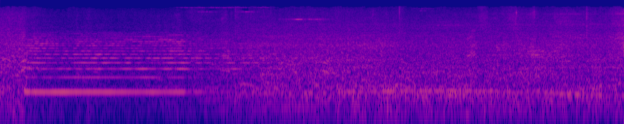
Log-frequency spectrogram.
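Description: Vehicle horn sounding one steady, unbroken blast of about two seconds near the start, over the general noise of street traffic and passers-by. A fainter tone at a similar pitch lingers for a few seconds after.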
